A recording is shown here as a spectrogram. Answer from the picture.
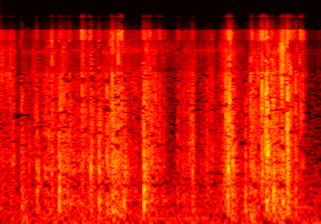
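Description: Hands rummaging through a box of small items in clear plastic bags: crinkling plastic with irregular clicks and knocks, a few sharper knocks in the second half.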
